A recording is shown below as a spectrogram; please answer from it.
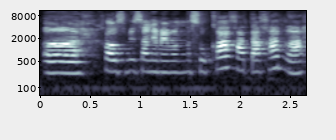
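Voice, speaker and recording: A young woman with a high-pitched, steady, sharp voice hosts a casual livestream at normal speed. She answers viewer chat with relationship advice, affectionately calling viewers pet names and mixing in English phrases.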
